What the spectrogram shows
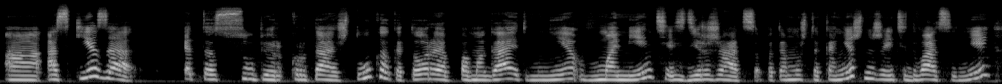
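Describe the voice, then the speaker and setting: A woman's voice: medium pitch, measured pace, a little mellow, no room sound. A woman blogger talking candidly and earnestly about her own experience in a casual podcast conversation.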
